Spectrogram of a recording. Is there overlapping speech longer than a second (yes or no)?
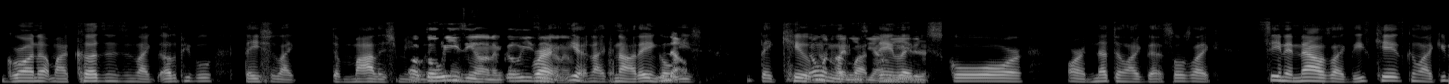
yes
